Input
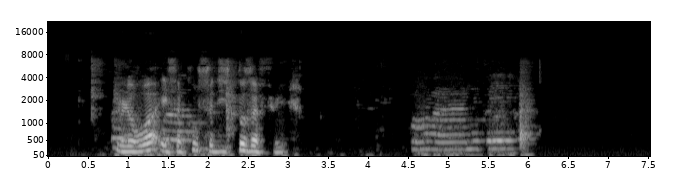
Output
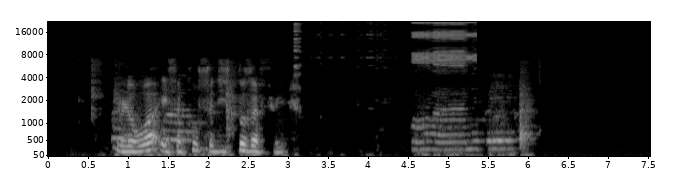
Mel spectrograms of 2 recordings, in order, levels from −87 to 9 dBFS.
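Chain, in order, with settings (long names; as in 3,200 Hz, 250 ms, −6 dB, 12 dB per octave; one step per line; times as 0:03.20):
high-shelf EQ 5,000 Hz −6 dB
0:03.07–0:05.36: bad sample-rate conversion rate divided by 6×, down filtered, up zero stuff
level −6 dB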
